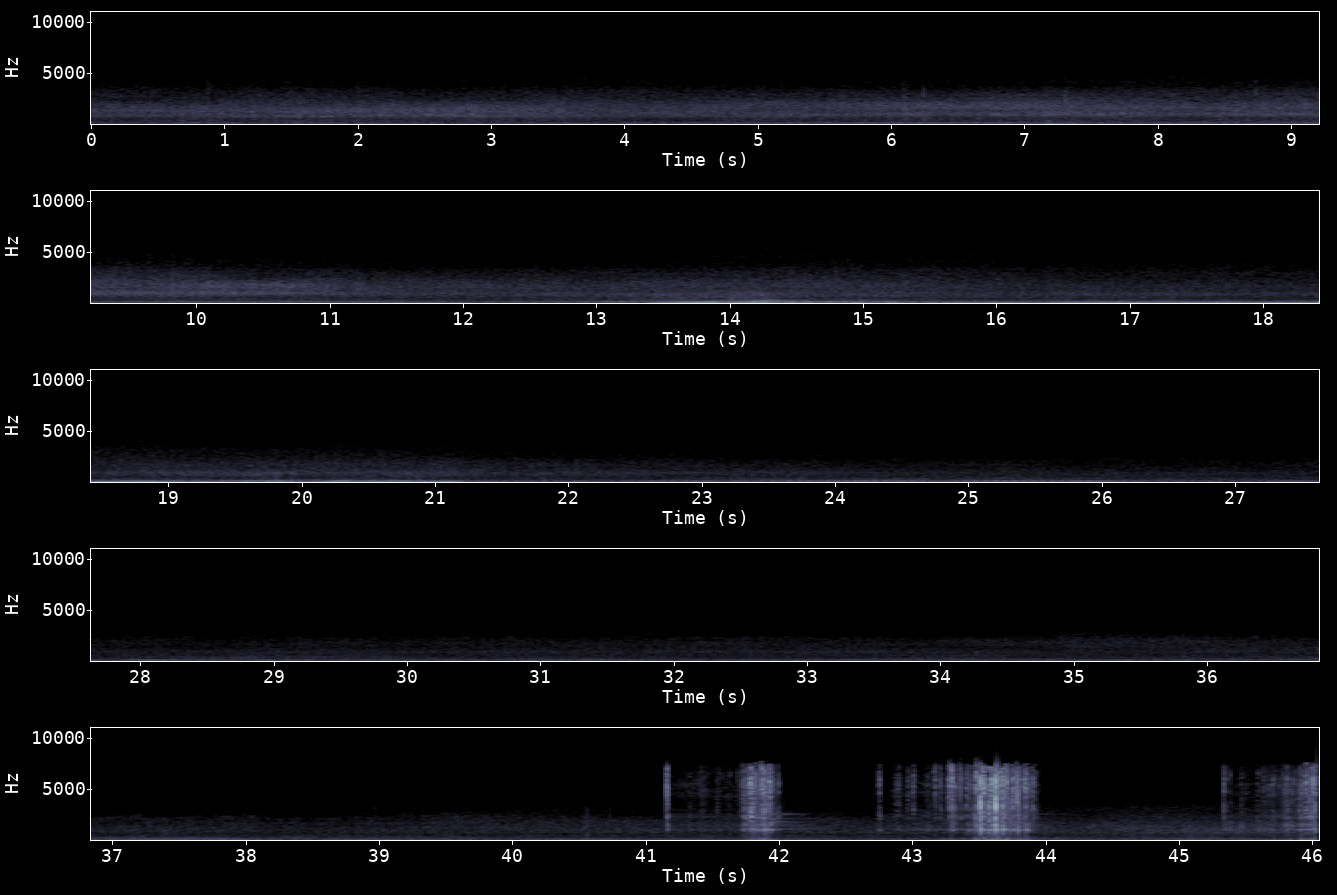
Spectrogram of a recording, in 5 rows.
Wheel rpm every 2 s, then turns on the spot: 0, 0, 0, 0, 0, 0, 0, 0, 0, 0, 0, 0, 0, 0, 0, 0, 0, 0, 0, 0, 0, 10, 10.
42-46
